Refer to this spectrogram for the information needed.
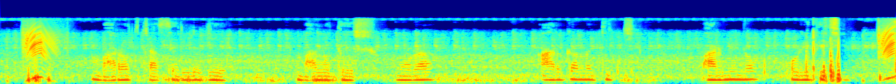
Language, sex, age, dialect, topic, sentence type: Bengali, male, 18-24, Western, agriculture, statement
